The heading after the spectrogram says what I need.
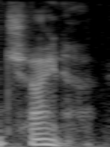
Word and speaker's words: Qin: The very name China is thought by some to derive from Chin, pronounced Chin.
